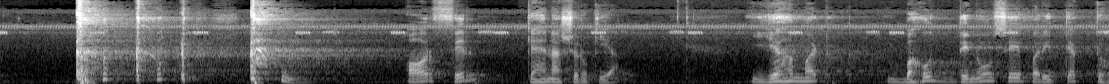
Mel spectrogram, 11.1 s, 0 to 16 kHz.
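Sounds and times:
man coughing: 0.8 - 3.9
speech: 1.0 - 1.7, 2.8 - 3.1, 4.1 - 6.3, 7.5 - 11.0.

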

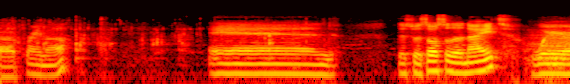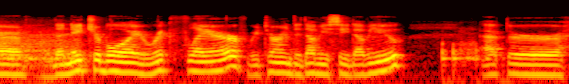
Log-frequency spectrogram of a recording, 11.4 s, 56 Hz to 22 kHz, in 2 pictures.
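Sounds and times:
cranberry juice being poured into a glass: 0.0 - 3.0
speech: 0.2 - 0.8, 2.1 - 11.3.

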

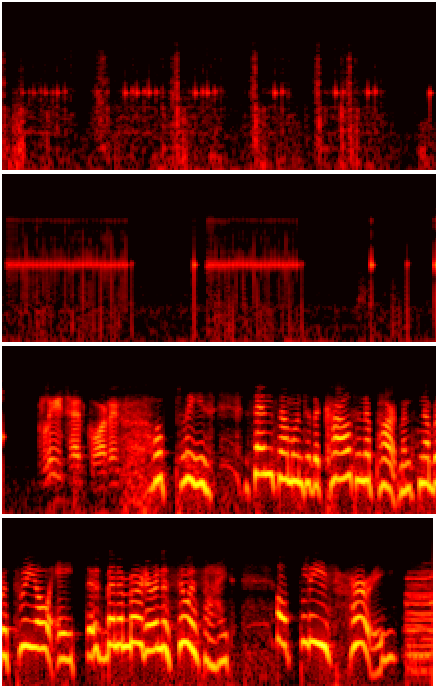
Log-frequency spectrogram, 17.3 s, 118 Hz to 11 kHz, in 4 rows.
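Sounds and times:
steady electronic telephone tones: 4.4 - 5.7
speech: 9.3 - 15.4, 16.0 - 17.2.

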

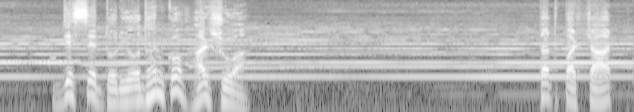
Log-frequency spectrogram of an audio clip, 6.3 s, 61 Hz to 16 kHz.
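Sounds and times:
conch shell blown loudly: 0.0 - 6.3
speech: 0.6 - 2.6, 5.4 - 6.2.

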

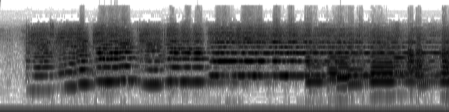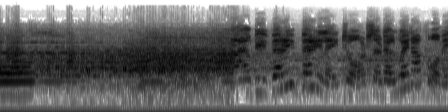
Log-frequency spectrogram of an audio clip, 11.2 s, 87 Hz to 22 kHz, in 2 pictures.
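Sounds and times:
speech: 0.4 - 6.1, 9.0 - 11.2
car engine starting and revving: 5.4 - 11.2.

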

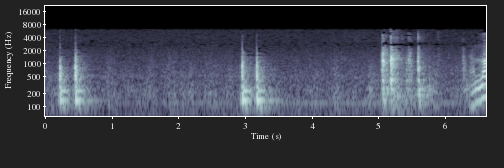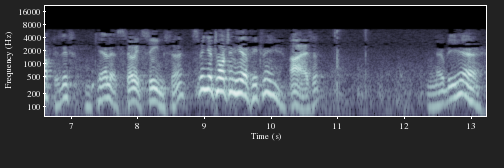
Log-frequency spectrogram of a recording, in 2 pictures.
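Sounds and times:
quiet knocking on a wooden cabin door aboard a ship: 0.2 - 0.8, 2.9 - 3.6
speech: 6.5 - 10.8, 12.4 - 13.2.

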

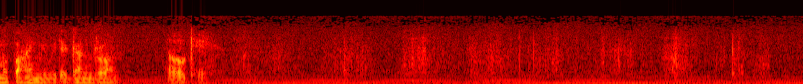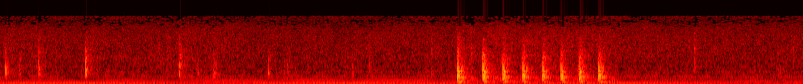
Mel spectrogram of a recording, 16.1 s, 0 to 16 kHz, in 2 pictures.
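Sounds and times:
speech: 0.0 - 2.2
low steady hum: 0.0 - 16.0
knocking on a wooden door: 12.6 - 14.2.

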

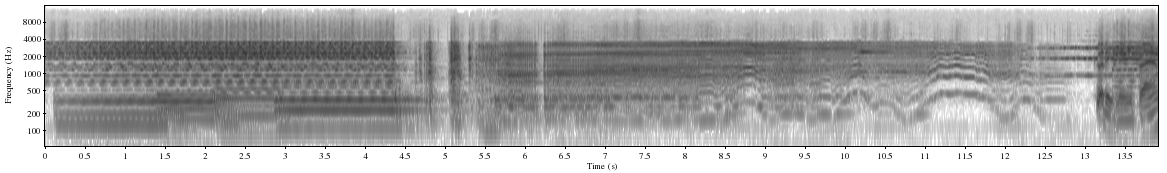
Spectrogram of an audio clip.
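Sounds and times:
sustained organ-like chord: 0.0 - 4.8, 12.9 - 13.9
speech: 0.1 - 0.5, 13.8 - 13.9
door creaking and squeaking, wavering in pitch: 4.7 - 13.9.

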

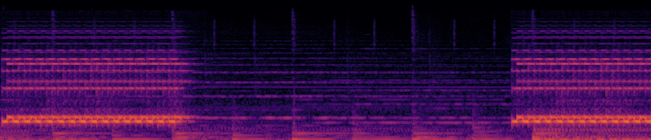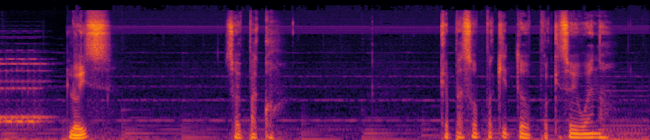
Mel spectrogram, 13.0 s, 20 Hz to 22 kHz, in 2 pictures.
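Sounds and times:
telephone ringing with warbling trills: 0.0 - 2.0, 5.2 - 7.1
speech: 7.2 - 7.7, 8.8 - 9.4, 11.0 - 12.7.

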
